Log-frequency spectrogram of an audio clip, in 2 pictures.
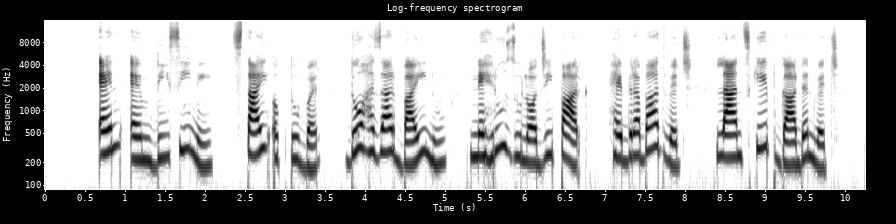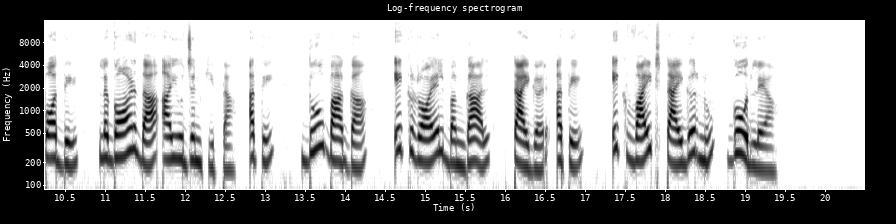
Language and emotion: Punjabi, neutral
